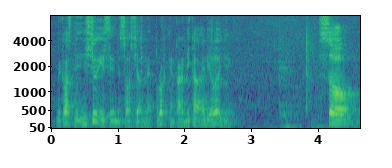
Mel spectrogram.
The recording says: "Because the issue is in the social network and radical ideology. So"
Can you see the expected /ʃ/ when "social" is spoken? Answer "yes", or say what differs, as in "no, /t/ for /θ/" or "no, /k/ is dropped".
no, /s/ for /ʃ/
